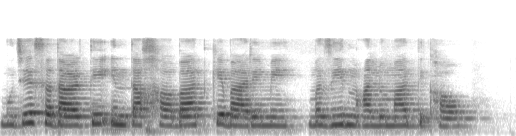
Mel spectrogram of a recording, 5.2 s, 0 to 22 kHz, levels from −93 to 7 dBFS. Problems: none marked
